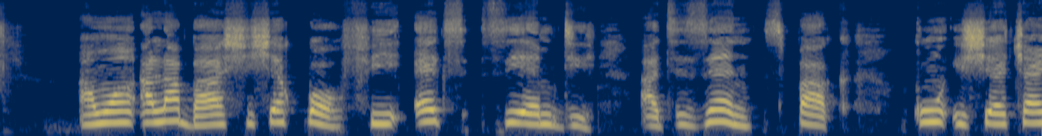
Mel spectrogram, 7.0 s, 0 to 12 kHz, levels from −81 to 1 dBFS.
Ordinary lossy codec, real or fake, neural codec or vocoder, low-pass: none; real; none; none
